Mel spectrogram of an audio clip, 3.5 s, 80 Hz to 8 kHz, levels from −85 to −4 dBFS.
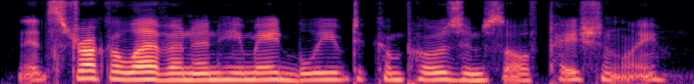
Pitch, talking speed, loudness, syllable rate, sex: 190 Hz, 190 wpm, -20 LUFS, 6.3 syllables/s, female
